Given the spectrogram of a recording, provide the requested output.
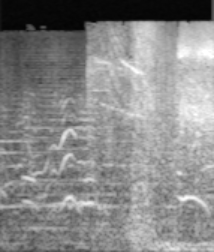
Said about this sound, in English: A blast knocks a handful of people to the ground. Explosions rack the abandoned homes behind them, momentarily lighting up the night.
